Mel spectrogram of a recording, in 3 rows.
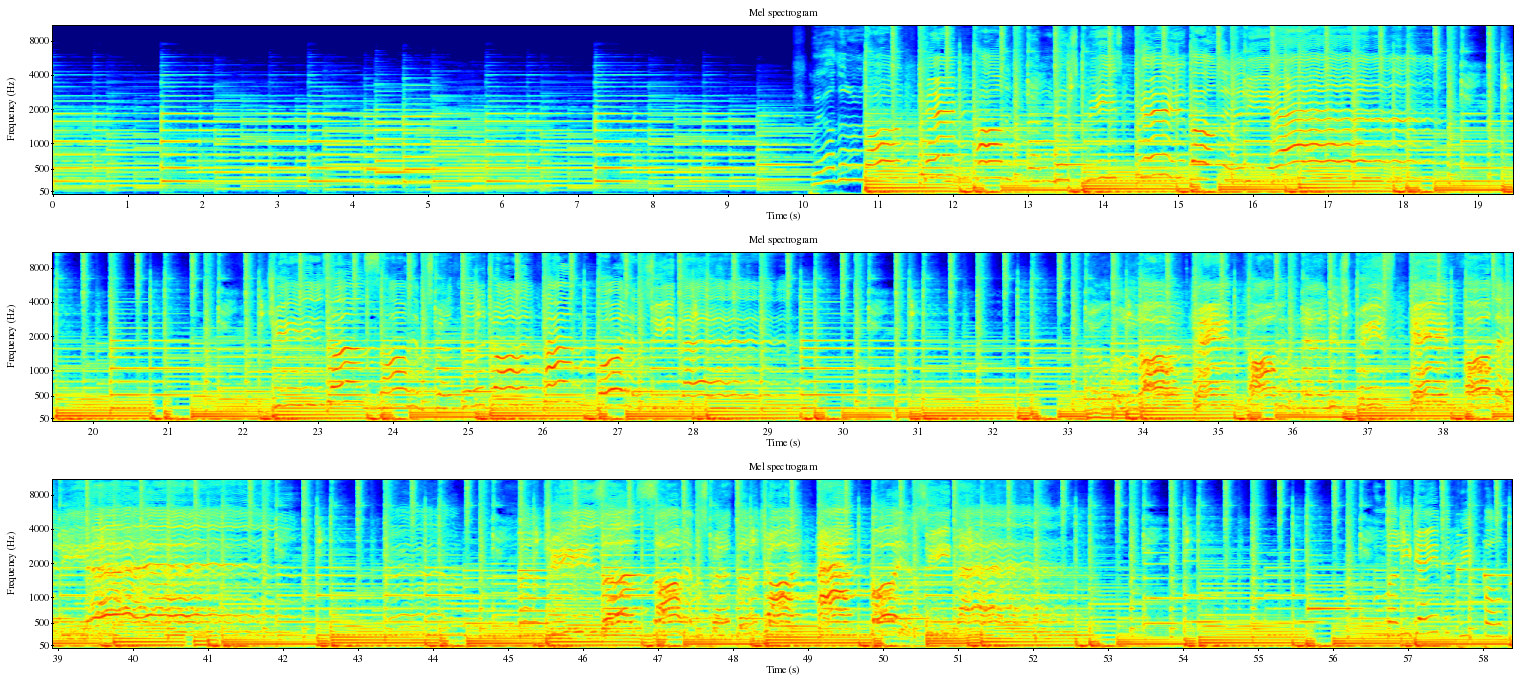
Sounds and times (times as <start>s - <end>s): Music: 0.0s - 58.3s.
